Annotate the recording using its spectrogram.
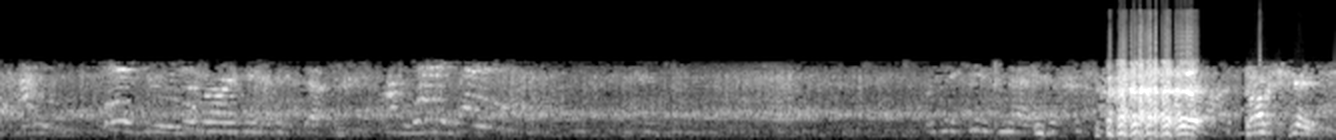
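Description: Low, indistinct voices over the steady hum of the homemade Van de Graaff generator's fan motor, which drives the rubber-band belt. About seven seconds in there is a short, loud vocal outburst.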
